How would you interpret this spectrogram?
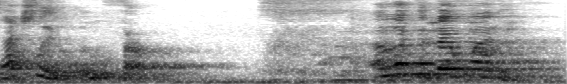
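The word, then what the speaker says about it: Fflewddur: about Welsh so like there's a character whose name has two fs and two L's and two D's and I thought was pronounced flutter and here going by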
